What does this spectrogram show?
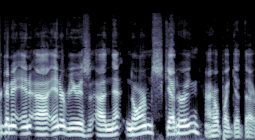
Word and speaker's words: Skretting: How do you pronounce your name, Norm? Skretting.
